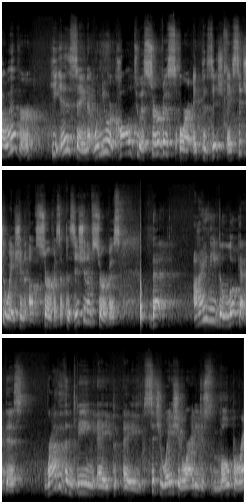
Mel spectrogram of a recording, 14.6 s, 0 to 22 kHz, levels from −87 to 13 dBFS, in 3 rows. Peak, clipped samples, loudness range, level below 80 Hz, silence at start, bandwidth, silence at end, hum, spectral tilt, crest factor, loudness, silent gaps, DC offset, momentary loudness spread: -2 dBFS; under 0.1%; 3 LU; under -90 dBFS; 0 s; 16 kHz; 0 s; none; -0.5 dB/octave; 24 dB; -26 LUFS; none; under 0.1%; 7 LU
